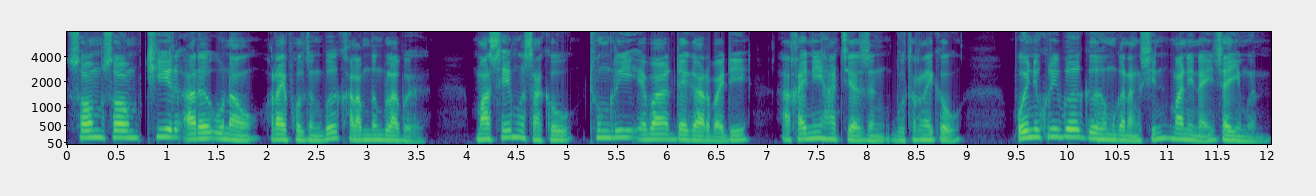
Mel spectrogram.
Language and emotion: Bodo, neutral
